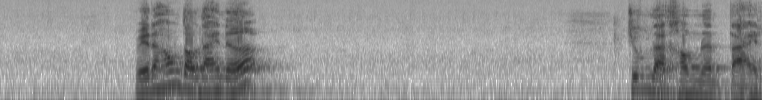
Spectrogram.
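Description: A middle-aged man speaks calmly and warmly into a microphone.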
